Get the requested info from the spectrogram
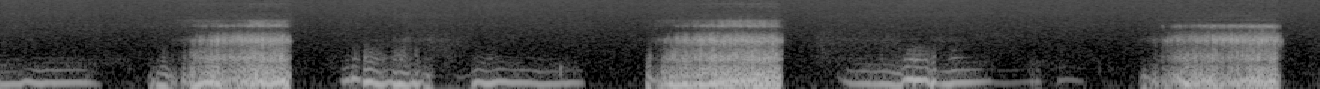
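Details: Rottweiler dog snoring in the middle of the night: loud rattling inward snores with softer low rumbling between, roughly three cycles.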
